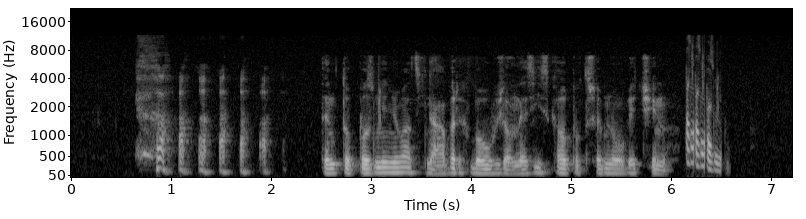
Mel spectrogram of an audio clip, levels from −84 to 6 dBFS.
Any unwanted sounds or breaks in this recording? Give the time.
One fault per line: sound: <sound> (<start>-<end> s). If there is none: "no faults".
sound: laugh (0.6-2.2 s)
sound: chirp (6.1-6.6 s)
